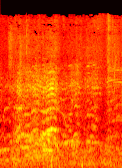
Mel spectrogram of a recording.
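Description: Chatter of several people's voices, overlapping and not clearly worded.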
